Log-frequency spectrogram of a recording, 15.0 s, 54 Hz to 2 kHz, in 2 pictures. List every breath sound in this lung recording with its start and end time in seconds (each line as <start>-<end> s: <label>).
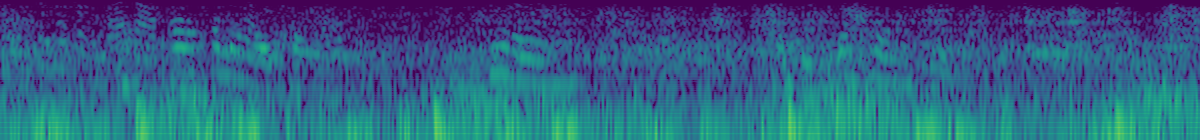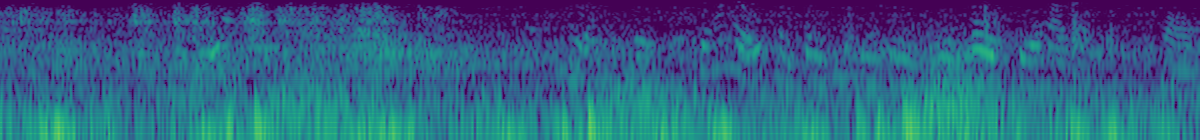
0.77-1.65 s: inhalation
2.66-3.54 s: inhalation
4.85-5.74 s: inhalation
6.90-7.70 s: inhalation
9.07-10.06 s: inhalation
11.11-12.10 s: inhalation
13.12-14.03 s: inhalation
